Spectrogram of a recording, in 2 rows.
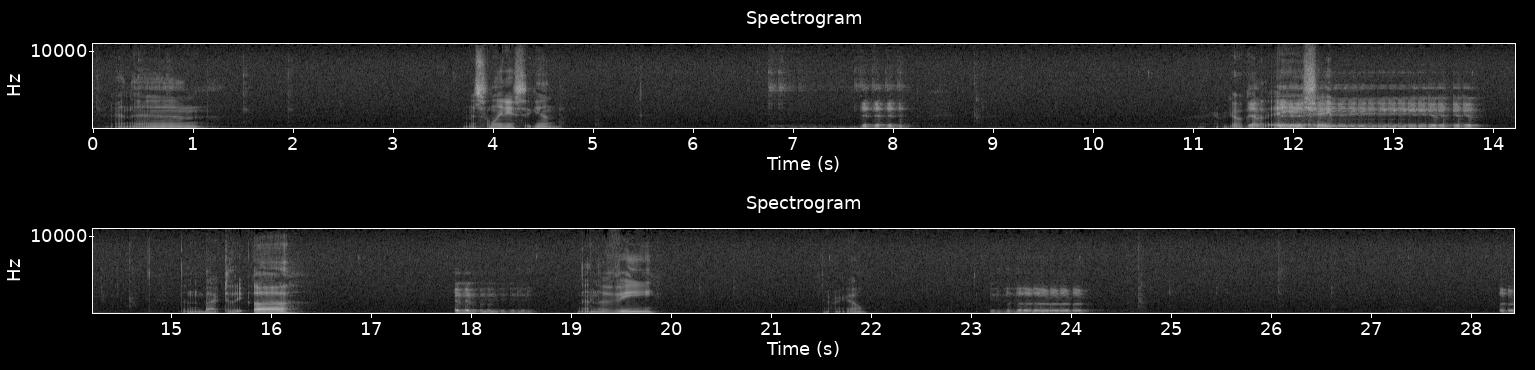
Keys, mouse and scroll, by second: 0.2 ctrl+l, 0.4-3.8 middle drag, 6.1 middle click, 7.0-8.7 drag, 9.0 ctrl+l, 11.8-13.5 drag, 14.8 ctrl+l, 18.1-19.6 drag, 19.4 ctrl+l, 22.6 middle click, 23.4-25.3 drag, 24.9 ctrl+l.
